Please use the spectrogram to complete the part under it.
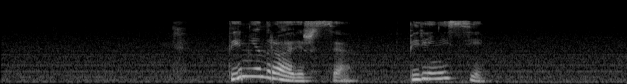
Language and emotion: Russian, positive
